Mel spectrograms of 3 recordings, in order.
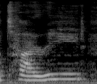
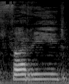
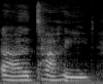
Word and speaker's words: Thareed: And it can be pronounced Tharid or Thareed. Some people make a mistake and call it Tharid, but that's not correct. And what is Tharid?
